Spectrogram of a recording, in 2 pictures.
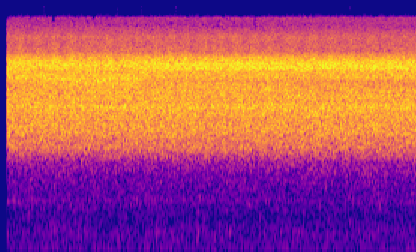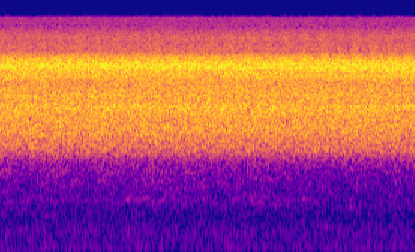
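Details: Cicadas calling at Hiraoka Shrine in Japan; a loud, unbroken, hissing drone that holds steady without pause throughout, with no other clear sounds.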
